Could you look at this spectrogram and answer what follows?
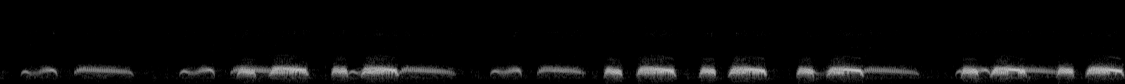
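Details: Sustained gù cooing from a wild-caught spotted dove: dense runs of deep, rough coos broken by a few short pauses. The delivery keeps a fairly uneven rhythm.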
